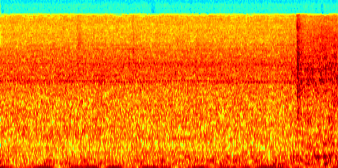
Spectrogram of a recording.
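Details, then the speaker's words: Trotec portable air conditioner, rotary compressor, running in a room in hot weather: low, steady hum with a faint even drone, quiet, heard mainly from behind, slightly louder the longer it runs; normal. "compressor is super quiet too can only hear it from behind really although like i did notice that the longer it runs the louder the compressor gets you can hear it a little bit but it's still very quiet"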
